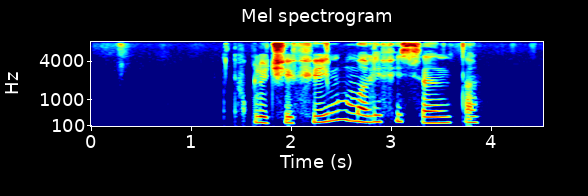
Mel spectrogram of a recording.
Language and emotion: Russian, neutral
